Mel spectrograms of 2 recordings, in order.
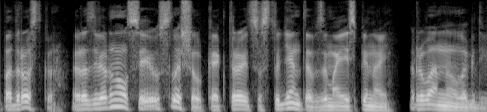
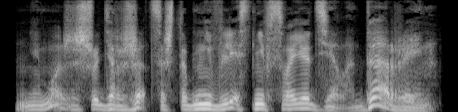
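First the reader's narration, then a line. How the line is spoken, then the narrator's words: Hiss. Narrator (Russian): прошипел Костян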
